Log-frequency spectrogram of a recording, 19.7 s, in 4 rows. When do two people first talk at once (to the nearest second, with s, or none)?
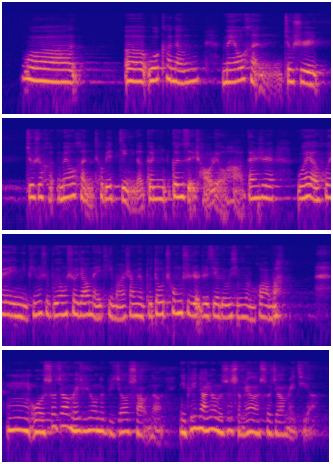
none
